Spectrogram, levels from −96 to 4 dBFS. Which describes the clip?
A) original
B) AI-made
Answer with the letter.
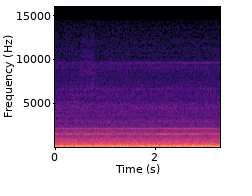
A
